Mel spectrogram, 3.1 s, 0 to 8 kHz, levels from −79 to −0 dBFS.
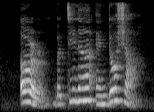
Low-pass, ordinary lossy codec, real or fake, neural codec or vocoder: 7.2 kHz; none; real; none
